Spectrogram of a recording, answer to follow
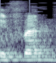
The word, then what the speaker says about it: efferent: एफरेंट और इफरेंट दोनों में फर्क ये है, ए और ई का फर्क है।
